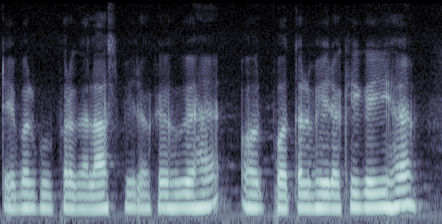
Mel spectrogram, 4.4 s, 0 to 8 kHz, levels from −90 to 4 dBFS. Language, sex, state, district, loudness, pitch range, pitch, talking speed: Hindi, male, Jharkhand, Palamu, -15 LUFS, 135-145 Hz, 140 Hz, 190 wpm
